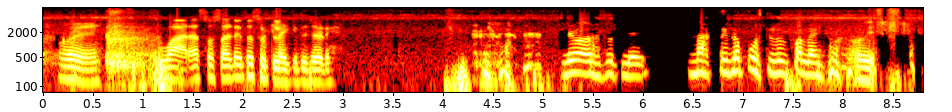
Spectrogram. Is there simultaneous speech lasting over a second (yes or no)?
no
